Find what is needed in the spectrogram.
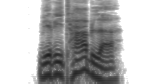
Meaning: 1. comparative degree of veritabel 2. inflection of veritabel: strong/mixed nominative masculine singular 3. inflection of veritabel: strong genitive/dative feminine singular
- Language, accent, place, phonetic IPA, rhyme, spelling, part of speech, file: German, Germany, Berlin, [veʁiˈtaːblɐ], -aːblɐ, veritabler, adjective, De-veritabler.ogg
